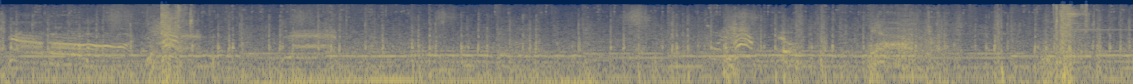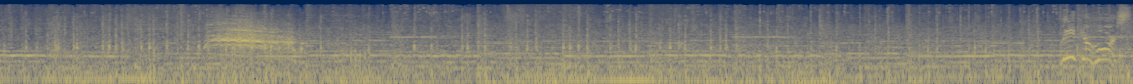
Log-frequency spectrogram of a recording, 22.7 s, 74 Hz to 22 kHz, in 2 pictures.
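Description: Horses gallop in The Witcher 3 Wild Hunt with a steady clip-clop of hooves and repeated whinnies and neighs over a dense game soundscape of creaks and mechanisms, while voices shout throughout.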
